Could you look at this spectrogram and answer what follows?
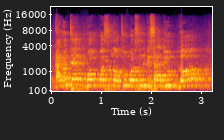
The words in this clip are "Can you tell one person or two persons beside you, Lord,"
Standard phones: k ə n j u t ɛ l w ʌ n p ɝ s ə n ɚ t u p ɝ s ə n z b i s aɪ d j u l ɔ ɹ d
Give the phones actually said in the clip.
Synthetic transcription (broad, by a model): k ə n j u t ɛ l w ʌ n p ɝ s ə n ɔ t u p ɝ s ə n b i s aɪ d j u l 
